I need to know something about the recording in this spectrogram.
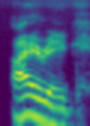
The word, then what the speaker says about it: Eurig: of the way his name is spelt it's pronounced iRig and so welcome Eric and to you ross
